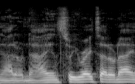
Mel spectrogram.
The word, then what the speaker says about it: Adonai: Because the tradition is when you see the letters Yud, Hey, Vav, Hey, you pronounce them as Adonai.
